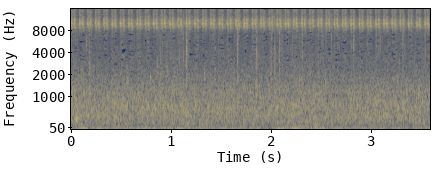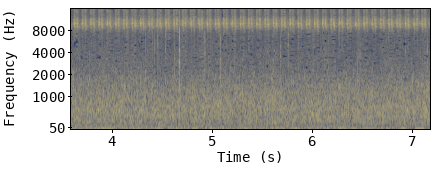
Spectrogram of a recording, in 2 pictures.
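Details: Night crickets by a river keep up a continuous high-pitched pulsing trill, layered over rushing river water, with brief snapping crackles from burning wood now and then.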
